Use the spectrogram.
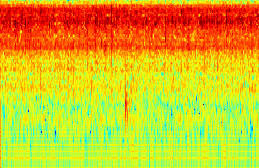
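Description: Masala with chili and turmeric powder fries in oil for an egg biryani, a steady, close, bright sizzle that holds evenly throughout with no talk.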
